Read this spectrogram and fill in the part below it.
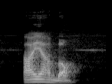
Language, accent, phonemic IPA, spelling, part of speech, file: French, France, /a.ʁjɛʁ.bɑ̃/, arrière-ban, noun, LL-Q150 (fra)-arrière-ban.wav
- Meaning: an assembly of feudal lords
